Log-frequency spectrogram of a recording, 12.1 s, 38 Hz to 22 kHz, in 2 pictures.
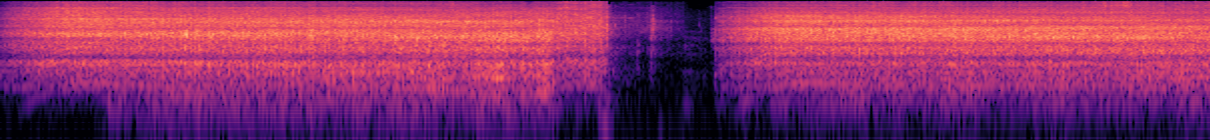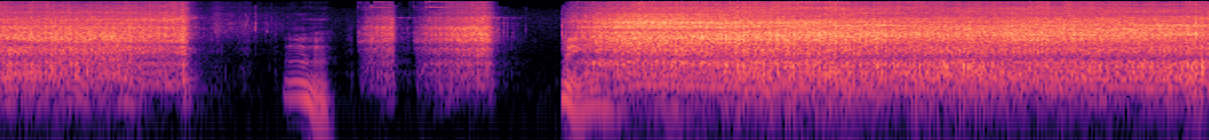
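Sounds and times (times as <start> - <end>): mini chainsaw whining: 7.8 - 12.0.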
